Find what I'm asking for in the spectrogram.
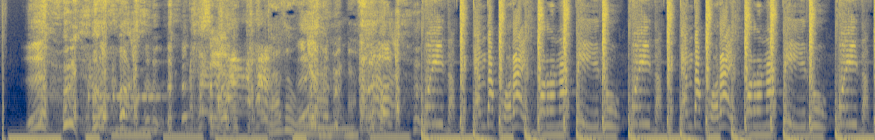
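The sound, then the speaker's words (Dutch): Loud coughing opens a song about the coronavirus, with sharp cough bursts set against a thumping bass beat and a voice weaving between them. “natuurlijk moest er ook eentje tussen zitten die de verleiding niet kon weerstaan om met keihard gehoest te beginnen.”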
